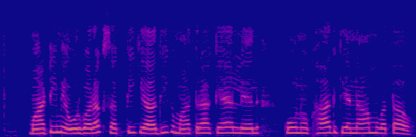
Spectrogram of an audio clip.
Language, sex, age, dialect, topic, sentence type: Maithili, female, 25-30, Southern/Standard, agriculture, question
